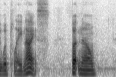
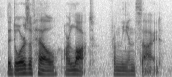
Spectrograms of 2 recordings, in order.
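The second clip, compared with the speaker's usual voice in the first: ordinary talk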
